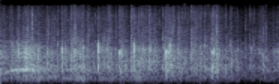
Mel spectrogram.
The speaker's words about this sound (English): All right, you clap for that.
